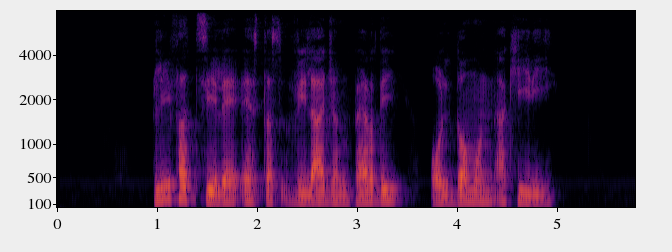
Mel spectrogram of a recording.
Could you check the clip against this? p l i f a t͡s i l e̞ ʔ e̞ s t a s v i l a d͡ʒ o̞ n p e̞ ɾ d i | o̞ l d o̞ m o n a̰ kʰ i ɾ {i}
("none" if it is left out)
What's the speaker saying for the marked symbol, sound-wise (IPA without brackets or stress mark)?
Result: i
